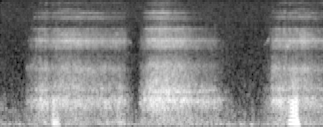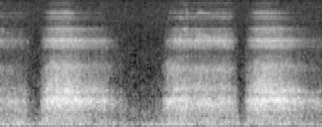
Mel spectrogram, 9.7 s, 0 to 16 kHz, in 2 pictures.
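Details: Sleeping snorer: slow, rhythmic noisy breaths with rough, snorting inhalations about every three seconds, roughly 20 a minute.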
